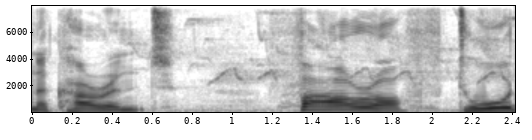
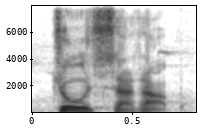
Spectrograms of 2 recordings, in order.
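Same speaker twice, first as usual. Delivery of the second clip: ordinary delivery, nothing marked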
